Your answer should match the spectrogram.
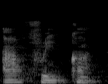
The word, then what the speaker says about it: African: Place your hand on your chest and you pronounce African. So you have a, your heart beats back at a. Then you have free, your heart beats back. Then you have can.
